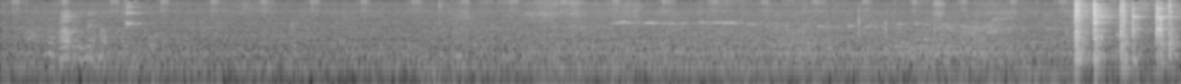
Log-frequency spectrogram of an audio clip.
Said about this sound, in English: Let me get that plate from you.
